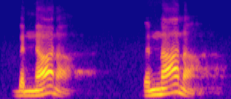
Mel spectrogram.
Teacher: it has three syllables the second syllable is stressed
